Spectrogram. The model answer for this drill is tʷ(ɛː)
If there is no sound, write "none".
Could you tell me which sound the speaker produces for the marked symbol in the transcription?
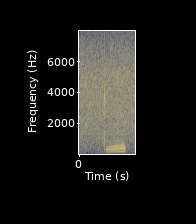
əː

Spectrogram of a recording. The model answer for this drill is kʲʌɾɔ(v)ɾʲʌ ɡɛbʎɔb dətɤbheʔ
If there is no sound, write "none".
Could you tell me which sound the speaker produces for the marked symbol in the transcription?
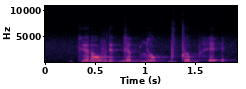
v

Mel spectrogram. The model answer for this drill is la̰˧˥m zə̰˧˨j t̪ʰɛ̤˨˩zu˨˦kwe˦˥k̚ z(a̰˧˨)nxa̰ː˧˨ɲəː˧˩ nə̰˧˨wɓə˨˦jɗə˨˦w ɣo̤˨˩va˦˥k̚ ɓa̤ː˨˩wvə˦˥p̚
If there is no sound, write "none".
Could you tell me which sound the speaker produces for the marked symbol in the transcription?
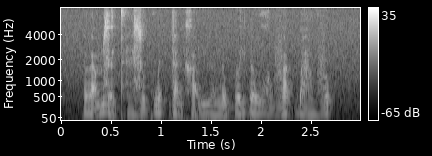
a̰˧˨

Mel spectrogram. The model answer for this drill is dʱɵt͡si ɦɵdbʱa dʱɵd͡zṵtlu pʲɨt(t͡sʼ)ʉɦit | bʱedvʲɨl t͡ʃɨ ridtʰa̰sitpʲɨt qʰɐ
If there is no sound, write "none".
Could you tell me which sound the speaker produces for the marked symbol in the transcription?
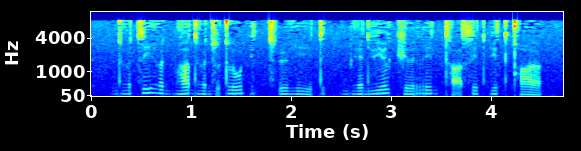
t͡sʼ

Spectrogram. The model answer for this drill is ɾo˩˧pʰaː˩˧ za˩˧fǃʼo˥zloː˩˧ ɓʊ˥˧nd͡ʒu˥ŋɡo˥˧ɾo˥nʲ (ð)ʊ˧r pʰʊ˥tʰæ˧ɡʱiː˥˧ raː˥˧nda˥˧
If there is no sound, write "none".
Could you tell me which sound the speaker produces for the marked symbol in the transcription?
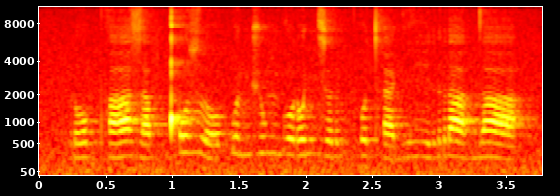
z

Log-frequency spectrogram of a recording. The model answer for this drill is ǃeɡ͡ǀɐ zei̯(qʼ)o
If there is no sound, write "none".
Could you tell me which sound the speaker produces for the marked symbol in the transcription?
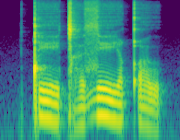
qʼ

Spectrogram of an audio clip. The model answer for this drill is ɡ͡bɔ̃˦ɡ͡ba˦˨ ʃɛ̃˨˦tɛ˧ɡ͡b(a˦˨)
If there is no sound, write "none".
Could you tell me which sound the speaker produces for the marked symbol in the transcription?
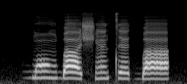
a˧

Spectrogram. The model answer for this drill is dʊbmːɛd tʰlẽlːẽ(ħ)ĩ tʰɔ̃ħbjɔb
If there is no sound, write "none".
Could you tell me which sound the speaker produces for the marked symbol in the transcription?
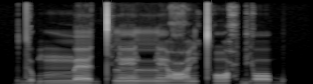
ʕ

